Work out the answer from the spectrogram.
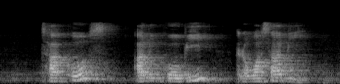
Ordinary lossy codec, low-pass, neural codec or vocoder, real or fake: none; 7.2 kHz; vocoder, 24 kHz, 100 mel bands, Vocos; fake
